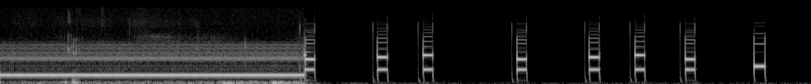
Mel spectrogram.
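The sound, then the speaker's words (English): A steady telephone dial tone hums for about three seconds, then cuts off into eight short, crisp keypad beeps at uneven intervals as a number is dialed on a keypad to make a call. No voices. “So I'll open that channel 1, and we'll try and make the call. Hang on a second. Where's the keypad thing?”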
